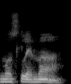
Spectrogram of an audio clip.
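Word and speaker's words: مسلمة: Because recall that in Quran and in spoken Arabic, if you end your speech with a ta marbuta, you pronounce it like a ha. You don't pronounce the tun.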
